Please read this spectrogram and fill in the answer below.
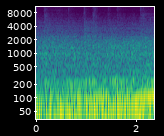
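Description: Steady engine hum and road noise of a moving car.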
